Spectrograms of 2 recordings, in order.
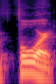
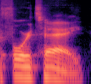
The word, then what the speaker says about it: forte: my fort and yes that's the proper pronunciation look it up it's your fort not your Forte this is not my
